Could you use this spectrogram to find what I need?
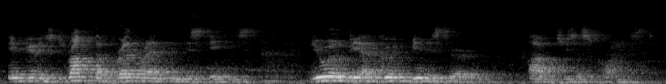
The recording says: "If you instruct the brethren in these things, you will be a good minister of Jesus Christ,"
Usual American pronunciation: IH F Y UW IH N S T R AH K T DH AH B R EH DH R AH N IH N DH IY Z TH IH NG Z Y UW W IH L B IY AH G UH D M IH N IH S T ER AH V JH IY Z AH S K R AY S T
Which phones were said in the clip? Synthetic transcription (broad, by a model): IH F Y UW IH N S T R AH K T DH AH B R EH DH R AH N IH N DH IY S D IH Z Y UW W IH L B IY AH G UH D M IH N IH S T ER AH V JH IY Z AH S K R AY S T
